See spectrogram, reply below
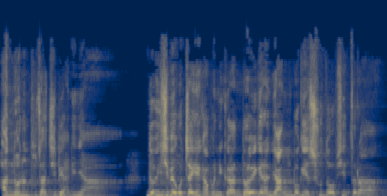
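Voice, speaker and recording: A pastor putting on a humble young man from a poor family who gently explains himself. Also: high voice, animated, fairly quick, big-room sound, pitched above the performer's own voice. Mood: gentle.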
